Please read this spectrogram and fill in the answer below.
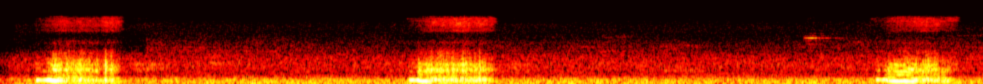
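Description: Three slow, low, rattling snores about six seconds apart with quiet pauses between breaths; ordinary snoring in a sleeping dog.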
